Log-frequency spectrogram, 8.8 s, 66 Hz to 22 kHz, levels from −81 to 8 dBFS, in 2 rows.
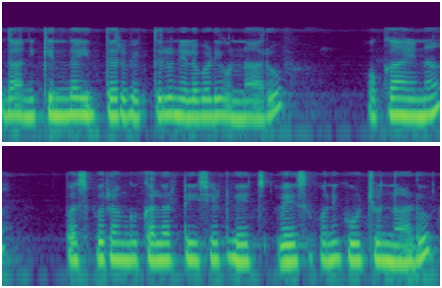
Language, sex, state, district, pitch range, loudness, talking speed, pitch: Telugu, female, Telangana, Mahabubabad, 190-205 Hz, -17 LUFS, 95 wpm, 200 Hz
